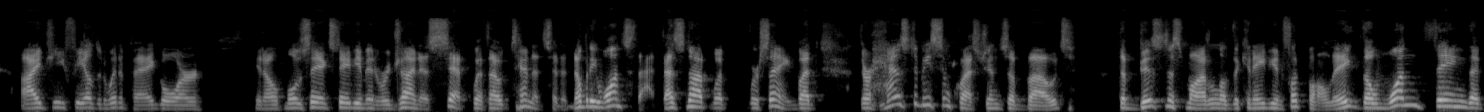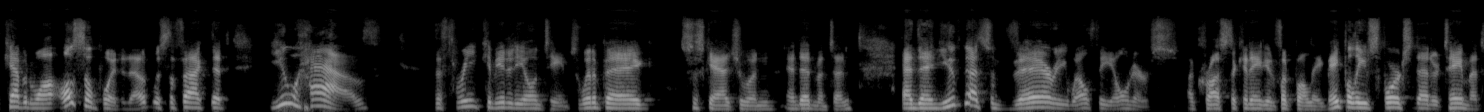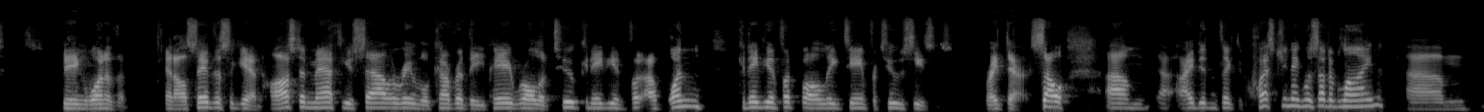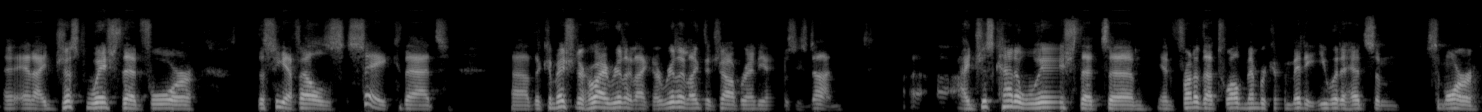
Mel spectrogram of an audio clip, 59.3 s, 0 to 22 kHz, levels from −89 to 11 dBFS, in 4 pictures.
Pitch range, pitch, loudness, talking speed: 145-185 Hz, 160 Hz, -32 LUFS, 170 wpm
